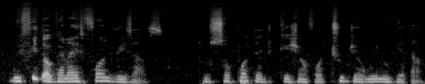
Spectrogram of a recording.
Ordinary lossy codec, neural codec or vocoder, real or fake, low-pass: none; vocoder, 44.1 kHz, 128 mel bands every 256 samples, BigVGAN v2; fake; 19.8 kHz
